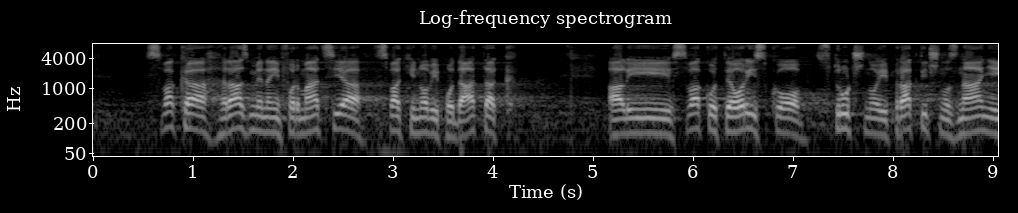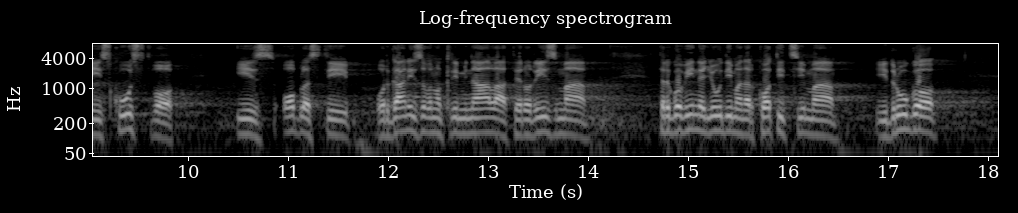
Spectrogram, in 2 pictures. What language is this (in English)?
Serbian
